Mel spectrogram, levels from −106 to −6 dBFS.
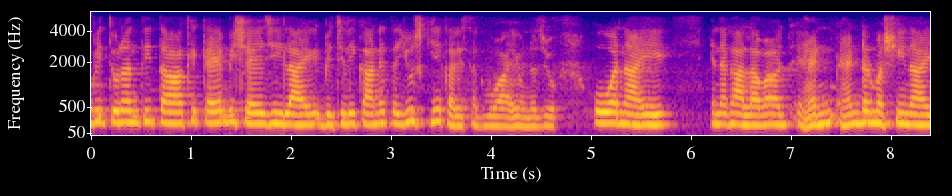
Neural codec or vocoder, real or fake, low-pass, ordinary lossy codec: none; real; 5.4 kHz; none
